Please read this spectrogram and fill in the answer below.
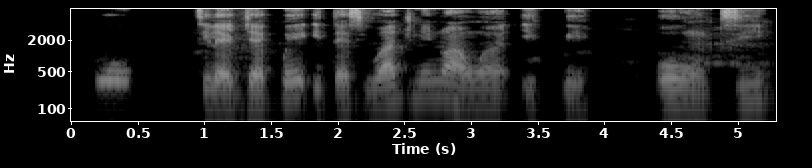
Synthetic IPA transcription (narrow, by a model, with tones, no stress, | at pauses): o˦ | ti˧lɛ˨d͡ʒɛ˨˦k͡pe˦ʔi˦˨tɛ˨si˨wa˦d͡ʒu˦nĩ˦nũ˦a˦˨w̃ɔ̃˧i˨k͡pe˨ | o˧ɾũ˧tʰi˨˦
